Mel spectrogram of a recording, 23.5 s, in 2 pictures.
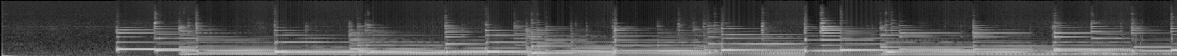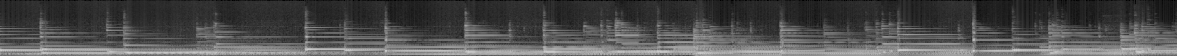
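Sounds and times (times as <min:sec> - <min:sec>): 
harp: 0:00.0 - 0:23.5.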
